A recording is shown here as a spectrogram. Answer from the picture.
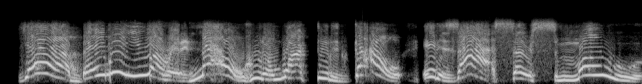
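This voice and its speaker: A put-on character voice, high in pitch, at a fairly slow pace with hardly any pauses. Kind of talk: slick, playful. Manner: smooth, suave.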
